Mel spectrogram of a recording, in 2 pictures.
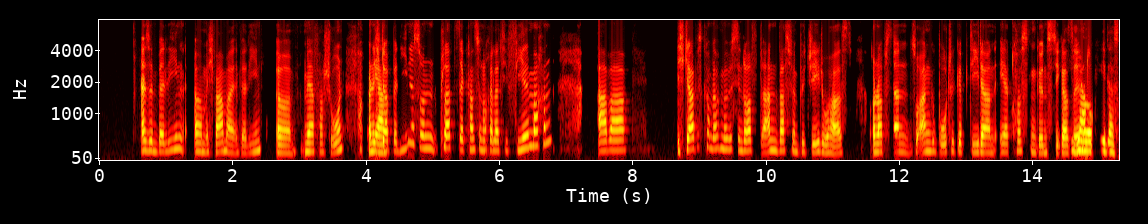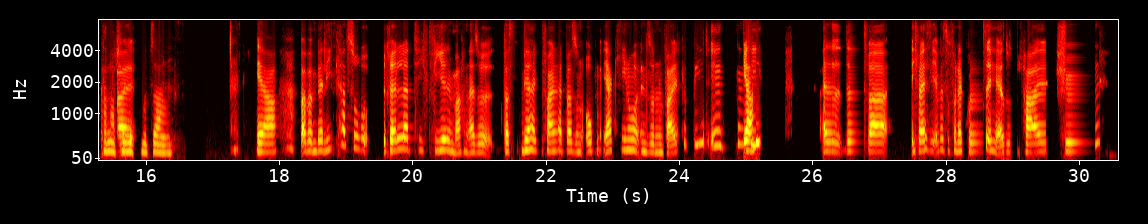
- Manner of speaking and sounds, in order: static; other background noise; distorted speech
- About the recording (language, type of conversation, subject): German, unstructured, Welches Reiseziel hat dich am meisten überrascht?
- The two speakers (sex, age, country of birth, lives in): female, 25-29, Germany, Germany; female, 30-34, Germany, Germany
